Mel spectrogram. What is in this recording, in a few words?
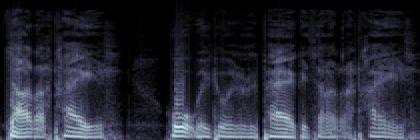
"dza_g_a_daxtaayl_", smalgyax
